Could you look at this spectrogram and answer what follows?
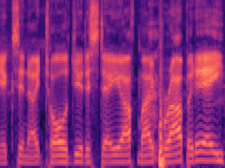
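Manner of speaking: put-on Boston politician voice. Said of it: "why I'm doing a J F K voice".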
